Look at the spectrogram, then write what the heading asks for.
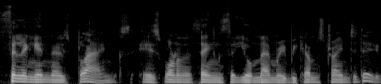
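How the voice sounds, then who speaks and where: Recorded very cleanly against a silent background, a man with an English accent speaks at a fairly quick pace in a fairly low, dark, mellow tone, the sound dry and close with no echo. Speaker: podcast host. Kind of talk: casual chat.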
